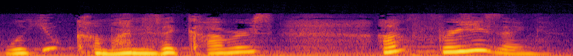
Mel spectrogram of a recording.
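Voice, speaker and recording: An actress playing an ardent, emotional young bride in an old-time radio drama. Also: female voice, fairly high pitch, sing-song, normal speed, mellow. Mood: tender, amorous. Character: ardent young bride, romantic and easily terrified. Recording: dull, noisy old radio recording.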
